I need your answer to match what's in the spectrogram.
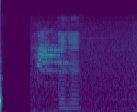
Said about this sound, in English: Is that a cat I've been hearing? Yeah, he won't shut up. He's hearing meow, meow, going on in the background.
